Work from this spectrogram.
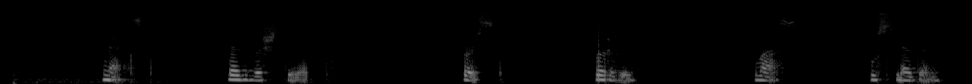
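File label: Next first last, Bulgarian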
